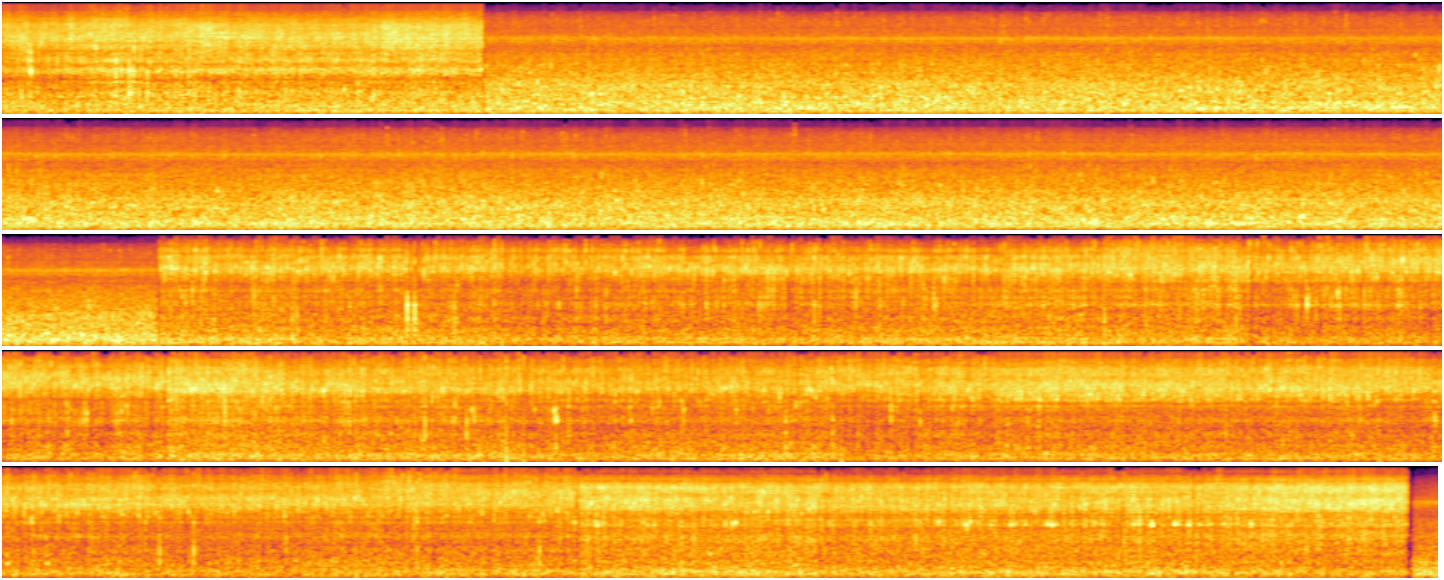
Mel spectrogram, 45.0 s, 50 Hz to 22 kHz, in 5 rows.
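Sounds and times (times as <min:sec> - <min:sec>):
stream water rushing: 0:36.8 - 0:44.9.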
